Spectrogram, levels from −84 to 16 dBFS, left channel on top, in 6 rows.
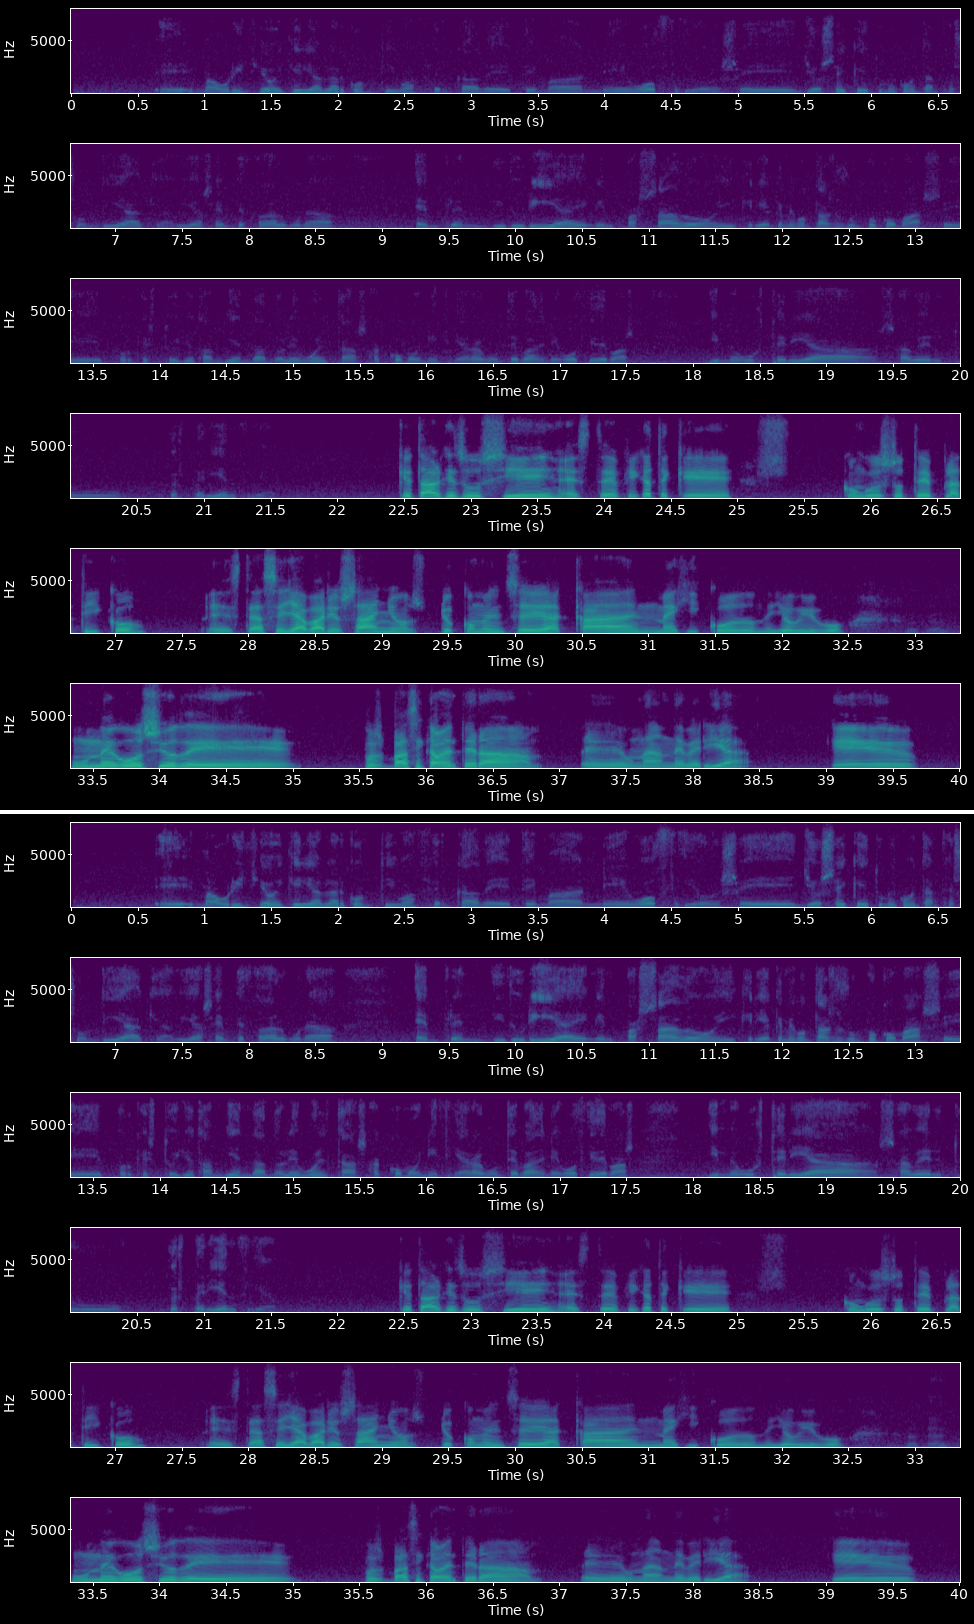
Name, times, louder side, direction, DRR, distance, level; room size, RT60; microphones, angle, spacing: voice 1, 0.6-9.0 9.2-17.9 18.1-20.4 20.7-21.6 32.9-33.3, right 3 dB, 35° right, 0.7 m, -52 dB
voice 2, 22.5-25.3 25.8-27.2 27.7-32.7 33.3-35.0 35.5-36.9 37.2-38.4 39.0-39.7, left 5 dB, 40° left, 0.3 m, -31 dB
open air
head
